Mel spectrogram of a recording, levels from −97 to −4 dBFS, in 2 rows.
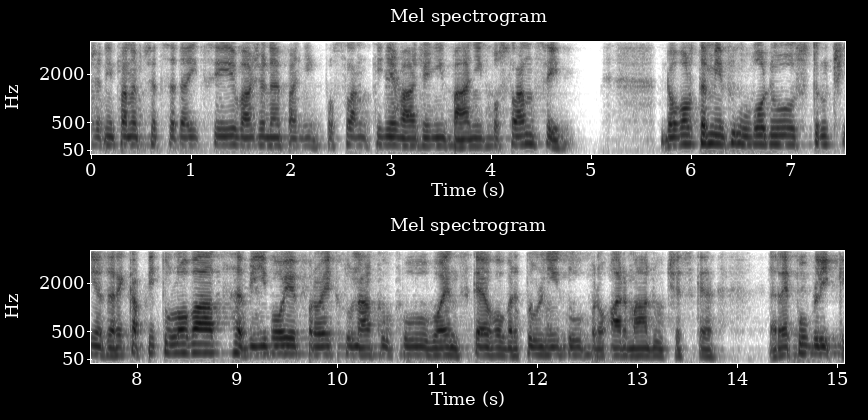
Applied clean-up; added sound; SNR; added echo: neural mask model DeepFilterNet 3.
